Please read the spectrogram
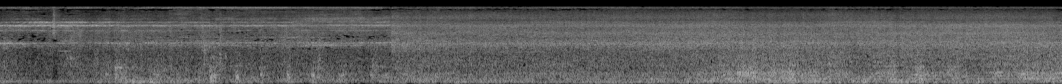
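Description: Self-serve car wash high-pressure wand spraying a steady jet of water onto a truck's tyre and wheel: a continuous hiss.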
